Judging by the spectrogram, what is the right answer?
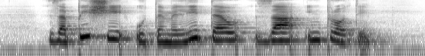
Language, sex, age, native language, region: Slovenian, female, 18-29, Slovenian, Carinthia region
